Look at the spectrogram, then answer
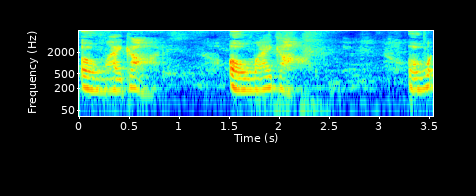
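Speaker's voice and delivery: put-on giddy, soft, excited, said over and over. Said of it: "he just kept repeating it".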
